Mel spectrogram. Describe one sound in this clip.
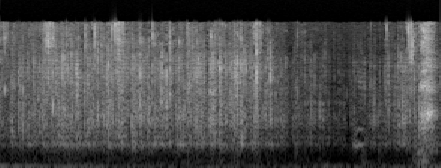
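A man slurps a drink through a straw.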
